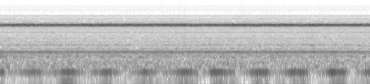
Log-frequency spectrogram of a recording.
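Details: Chorus of nighttime crickets giving a constant shrill trill without pauses, layered over a refrigerator humming low with rhythmic pulsing throbs.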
